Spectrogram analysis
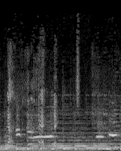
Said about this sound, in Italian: Faccio fischio.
